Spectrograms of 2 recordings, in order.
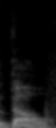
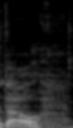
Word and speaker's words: Tao: Sometimes you see Tao also spelled with a T, could be Tao. That is only a matter of how you transliterate things from the Chinese characters and the Chinese pronunciation into English. I guess it is something, the sound should be something between the D and the T.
